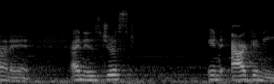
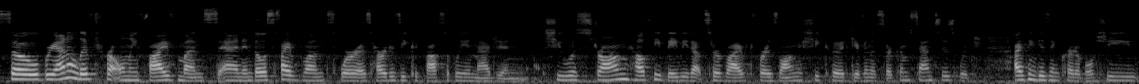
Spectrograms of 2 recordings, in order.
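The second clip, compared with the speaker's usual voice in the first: ordinary talk, nothing marked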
